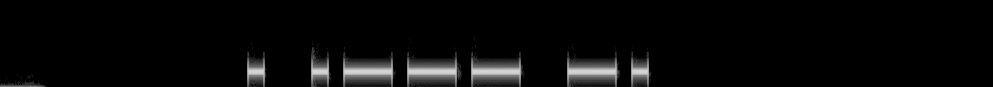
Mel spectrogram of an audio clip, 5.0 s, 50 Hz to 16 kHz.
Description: Morse code, heard as a keyed tone, about 15 wpm, 700 Hz. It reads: EJN
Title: USA Call Sign Postfixes - 3 Letters 15wpm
